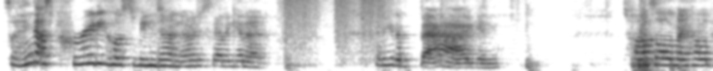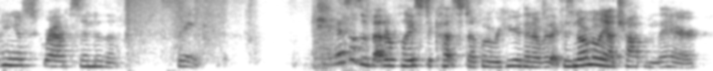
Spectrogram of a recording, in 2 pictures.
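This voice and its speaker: A woman's voice: fairly high pitch, animated, normal speed, long pauses, slight background noise. A woman chatting casually on a livestream while she cooks in her home kitchen, sniffly from chopping jalapenos and reading viewer comments aloud. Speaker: livestream host cooking.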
